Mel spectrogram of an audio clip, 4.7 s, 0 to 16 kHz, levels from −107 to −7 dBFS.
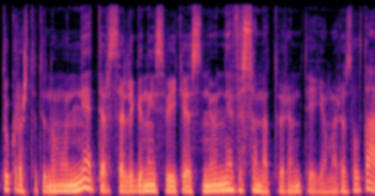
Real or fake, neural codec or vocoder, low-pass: real; none; 14.4 kHz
